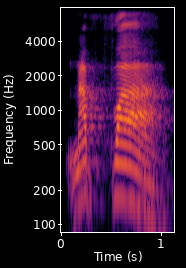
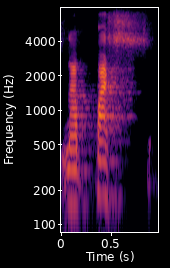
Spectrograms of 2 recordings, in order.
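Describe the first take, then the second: First: The vowel after the f is held long. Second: The vowel after the f is short. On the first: The speaker calls it right. "Jadi bukan napas, naffa, panjangin tuh" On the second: The speaker calls it wrong. "kadangkala ada orang baca wa min syarrin napas... Itu salah"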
